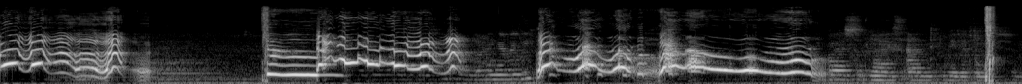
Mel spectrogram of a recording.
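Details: Puppy producing a run of loud yelping barks and warbling, wavering howls that slide up and down in pitch, clustered in bursts with brief pauses and one sharp click near the end; no other animals heard.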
